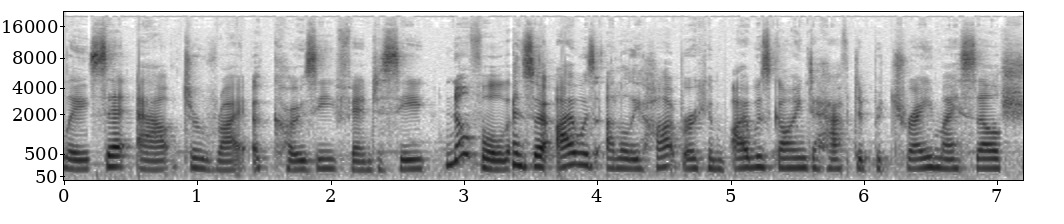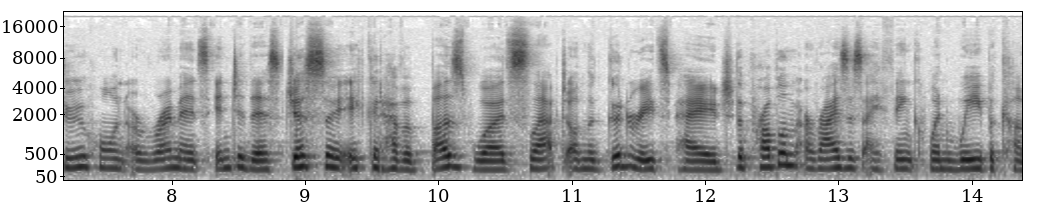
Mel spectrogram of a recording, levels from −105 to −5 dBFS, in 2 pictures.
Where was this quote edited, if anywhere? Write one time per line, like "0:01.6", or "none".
0:03.3
0:04.9
0:07.1
0:12.2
